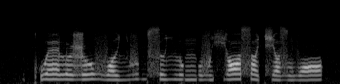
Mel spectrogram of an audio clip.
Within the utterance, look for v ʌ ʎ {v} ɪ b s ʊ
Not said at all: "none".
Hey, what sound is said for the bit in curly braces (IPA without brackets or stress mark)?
v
